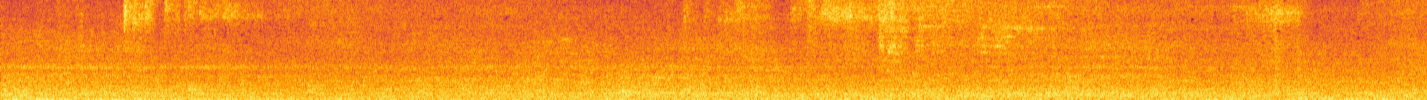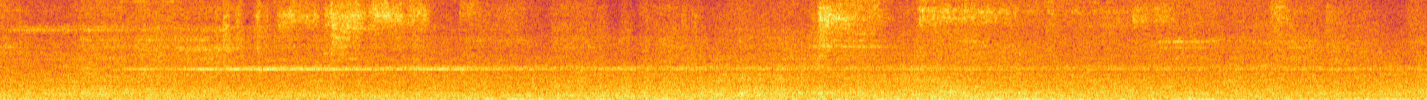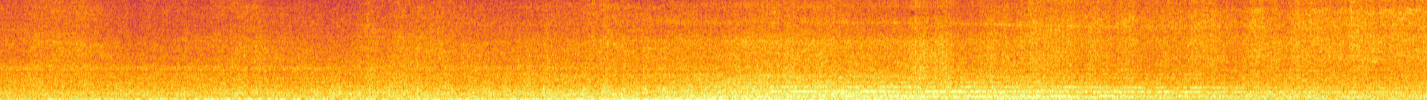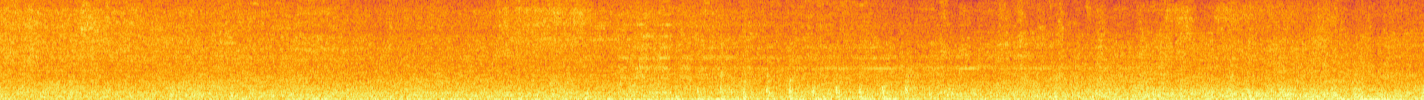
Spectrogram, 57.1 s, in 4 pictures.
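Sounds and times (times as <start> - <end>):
diesel locomotive engine hum: 0.0 - 57.0
train wheel and rail noise: 0.0 - 57.0
thin wheel squeal: 6.6 - 11.1, 14.3 - 21.7.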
